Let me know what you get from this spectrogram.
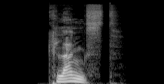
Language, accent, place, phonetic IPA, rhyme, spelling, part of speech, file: German, Germany, Berlin, [klaŋst], -aŋst, klangst, verb, De-klangst.ogg
- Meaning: second-person singular preterite of klingen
